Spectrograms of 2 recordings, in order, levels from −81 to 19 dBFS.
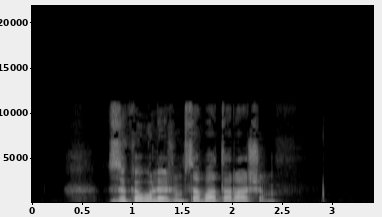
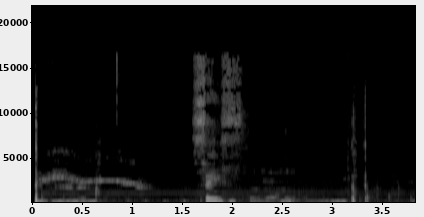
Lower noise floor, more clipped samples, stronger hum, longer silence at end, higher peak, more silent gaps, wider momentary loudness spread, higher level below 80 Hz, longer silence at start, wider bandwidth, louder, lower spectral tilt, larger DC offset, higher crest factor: about the same, -57 dBFS vs -60 dBFS; neither; neither; first, 1 s vs 0 s; first, -4 dBFS vs -12 dBFS; neither; second, 11 LU vs 19 LU; about the same, -60 dBFS vs -64 dBFS; first, 0.75 s vs 0 s; second, 11.5 kHz vs 16.5 kHz; first, -21 LUFS vs -40 LUFS; about the same, -5.5 dB/octave vs -4.5 dB/octave; neither; second, 20 dB vs 28 dB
